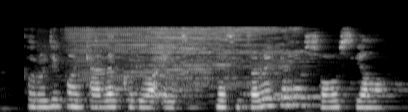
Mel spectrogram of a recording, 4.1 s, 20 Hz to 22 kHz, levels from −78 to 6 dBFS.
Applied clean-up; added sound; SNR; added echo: classical method WPE with log-MMSE.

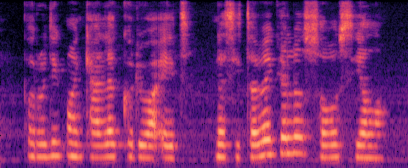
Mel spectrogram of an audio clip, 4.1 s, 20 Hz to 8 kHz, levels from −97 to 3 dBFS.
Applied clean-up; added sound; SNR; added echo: none; none; none; none.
